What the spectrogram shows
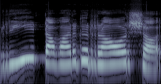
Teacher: री का जो री स्वर है इसका, टवर्ग का, र का और श का, ये जो षटकोण वाला श है इसका। तो री, ट वर्ग, र और श इनका उच्चारण स्थान मूर्धा माना जाता है, इनका उच्चारण मूर्धा से किया जाता है।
